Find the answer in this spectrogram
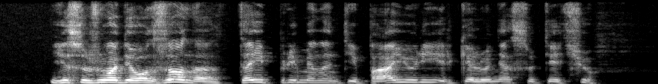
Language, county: Lithuanian, Klaipėda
